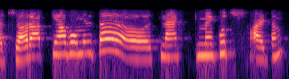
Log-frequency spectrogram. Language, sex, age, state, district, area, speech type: Urdu, female, 18-30, Uttar Pradesh, Balrampur, rural, conversation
